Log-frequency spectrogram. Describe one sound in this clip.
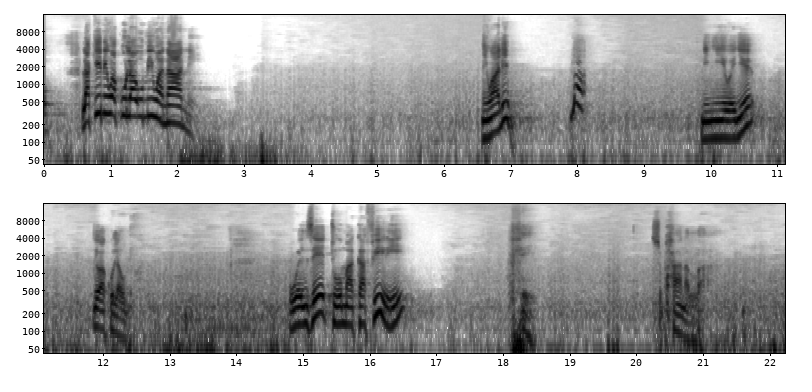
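A man speaks slowly and calmly into a close microphone, with long pauses.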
